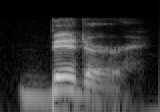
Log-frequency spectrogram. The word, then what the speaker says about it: bitter: Now this word here, instead of pronouncing the E and saying better, it's instead of be, it's bi, bitter.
